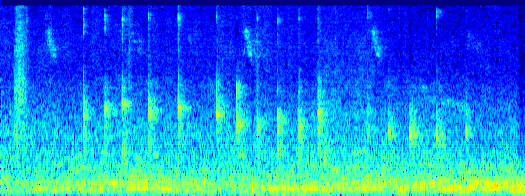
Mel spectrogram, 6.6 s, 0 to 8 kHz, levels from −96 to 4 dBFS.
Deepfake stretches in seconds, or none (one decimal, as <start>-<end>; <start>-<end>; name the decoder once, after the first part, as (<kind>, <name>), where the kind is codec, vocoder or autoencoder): 2.1-2.6 (vocoder, Vocos); 3.3-5.3

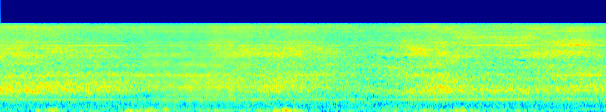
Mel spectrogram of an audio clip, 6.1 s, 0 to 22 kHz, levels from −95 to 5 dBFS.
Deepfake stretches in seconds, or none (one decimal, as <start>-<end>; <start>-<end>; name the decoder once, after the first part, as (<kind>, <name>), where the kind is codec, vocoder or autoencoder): 1.4-2.5 (vocoder, Vocos)

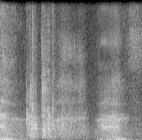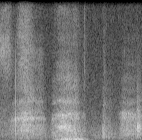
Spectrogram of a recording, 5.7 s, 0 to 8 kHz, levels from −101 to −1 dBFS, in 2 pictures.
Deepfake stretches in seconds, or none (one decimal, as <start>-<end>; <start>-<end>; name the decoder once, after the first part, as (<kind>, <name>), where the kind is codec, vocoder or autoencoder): 1.8-2.4 (vocoder, Vocos)

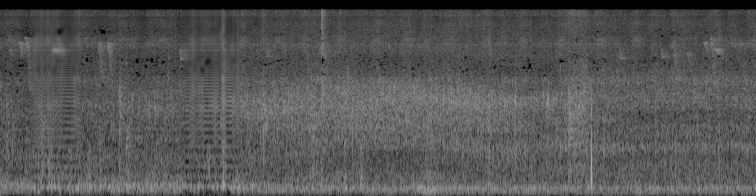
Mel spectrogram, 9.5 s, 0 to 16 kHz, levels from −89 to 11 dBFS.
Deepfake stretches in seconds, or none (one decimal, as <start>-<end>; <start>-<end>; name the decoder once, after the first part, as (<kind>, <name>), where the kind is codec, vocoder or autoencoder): 0.4-1.0 (vocoder, Vocos); 2.3-3.0

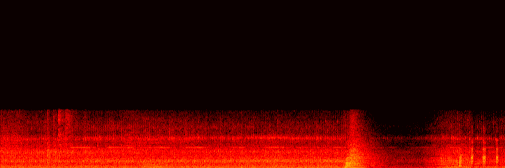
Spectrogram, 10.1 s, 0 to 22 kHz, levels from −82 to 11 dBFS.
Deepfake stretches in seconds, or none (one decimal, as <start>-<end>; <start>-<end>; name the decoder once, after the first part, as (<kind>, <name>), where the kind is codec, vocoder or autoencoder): 1.7-6.4 (vocoder, Vocos); 7.8-9.0

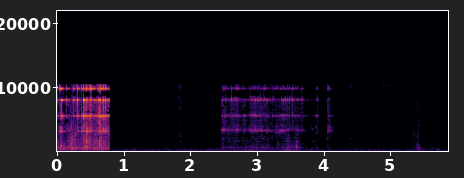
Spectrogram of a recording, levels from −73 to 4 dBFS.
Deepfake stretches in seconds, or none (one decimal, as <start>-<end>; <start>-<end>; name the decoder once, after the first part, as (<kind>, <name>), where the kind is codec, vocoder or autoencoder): none

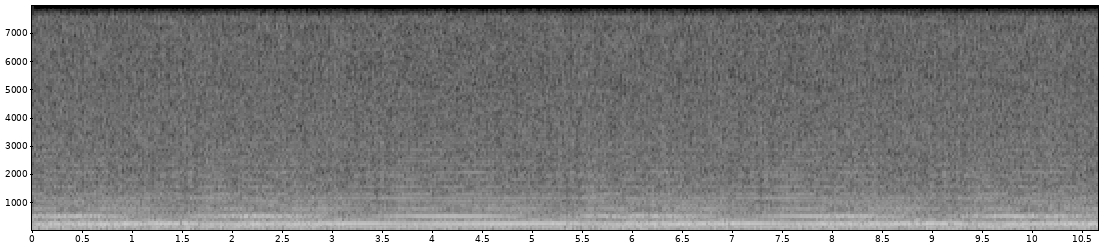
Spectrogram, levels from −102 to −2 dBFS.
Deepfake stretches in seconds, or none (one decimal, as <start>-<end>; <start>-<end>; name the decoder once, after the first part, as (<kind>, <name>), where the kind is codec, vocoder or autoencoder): 0.0-3.1 (vocoder, Vocos); 5.2-7.0; 7.9-10.7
